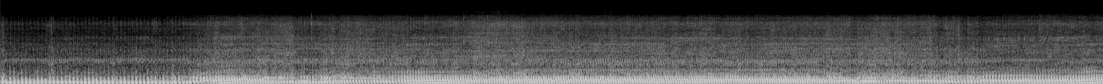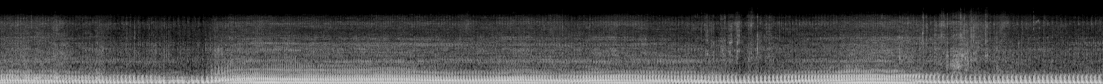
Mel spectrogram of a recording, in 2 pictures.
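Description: A motorbike engine drones and revs up and down close by.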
